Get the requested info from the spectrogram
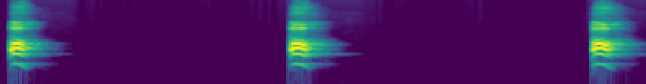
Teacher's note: the sound O is a diphthong, so it's actually two vowel sounds. O. And as you can see, when I say it, my mouth is round, it moves, and it gets smaller. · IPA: /əʊ/, /ɒ/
